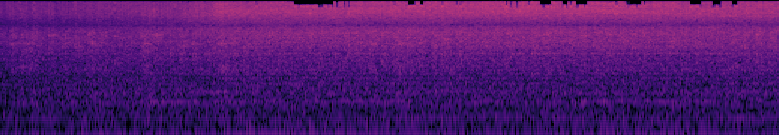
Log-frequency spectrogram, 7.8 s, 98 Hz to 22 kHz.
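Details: International 93 combine engine, unused 15-16 years, old gasoline drained, good oil pressure: steady even low rumble at idle with no knocks, misses or surges. Normal idle.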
